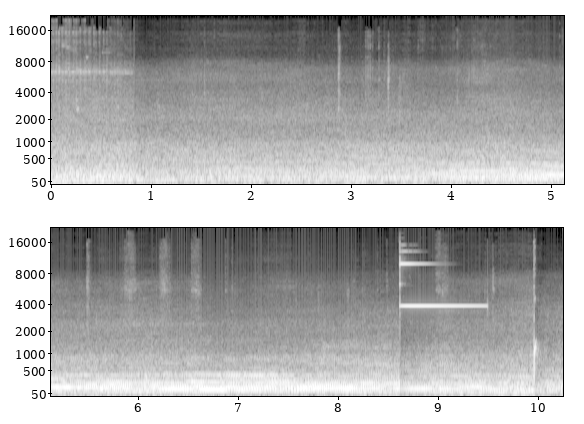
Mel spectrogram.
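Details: Diesel cranks with steady low chugging about four turns a second but never catches; injection pump not pumping fuel despite new solenoid and timing gear turning, cause a broken injection pump rotor head.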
